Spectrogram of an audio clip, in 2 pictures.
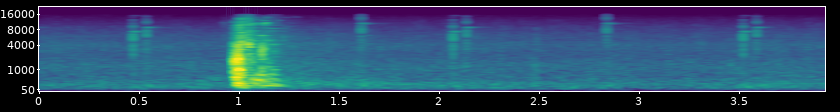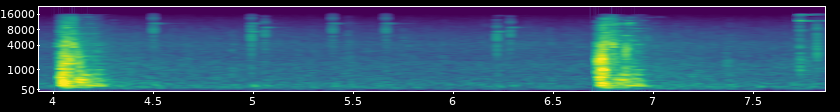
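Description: A gem snaps into a metal socket with a bright clink.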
